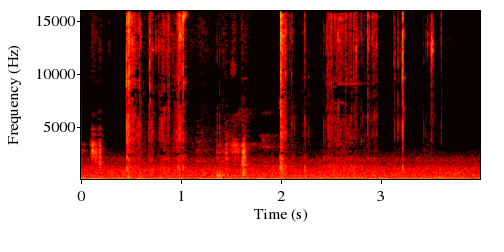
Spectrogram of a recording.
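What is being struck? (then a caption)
Small leather zipper coin purse with coins inside. Fingertips and short nails scratch and rub the surface of a small, fish-shaped tan leather coin purse with yellow zigzag stitching and a zipper, held in the hands, while coins inside seem to shift. Soft, steady scratching sits over a low rumble, broken by sharp, bright clicks and taps that fade almost instantly.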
